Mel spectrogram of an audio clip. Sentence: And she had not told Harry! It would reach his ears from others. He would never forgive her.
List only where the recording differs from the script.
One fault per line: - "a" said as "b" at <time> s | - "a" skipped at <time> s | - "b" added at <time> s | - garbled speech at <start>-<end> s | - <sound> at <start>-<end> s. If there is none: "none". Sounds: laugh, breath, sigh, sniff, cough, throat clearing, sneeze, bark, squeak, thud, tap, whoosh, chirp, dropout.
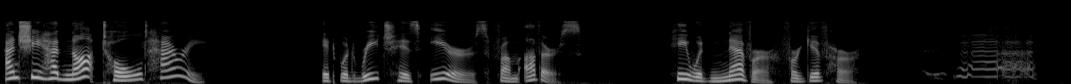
- breath at 9.2-10.4 s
